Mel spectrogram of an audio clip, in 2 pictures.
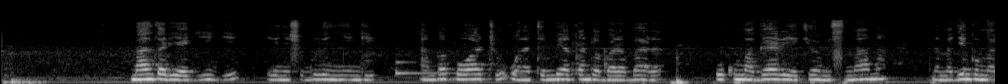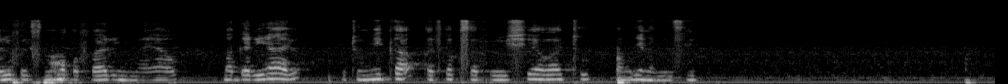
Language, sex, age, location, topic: Swahili, female, 18-24, Dar es Salaam, government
